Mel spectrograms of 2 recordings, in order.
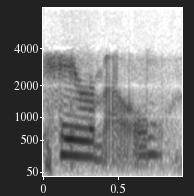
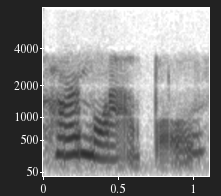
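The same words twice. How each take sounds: First: Caramel as CARE-uh-mel; three-syllable pronunciation. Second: "caramel apples" as CAR-mul apples; two-syllable pronunciation. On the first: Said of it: "when I'm talking about other things". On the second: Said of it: "I eat caramel apples". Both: Shown as a demonstration.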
